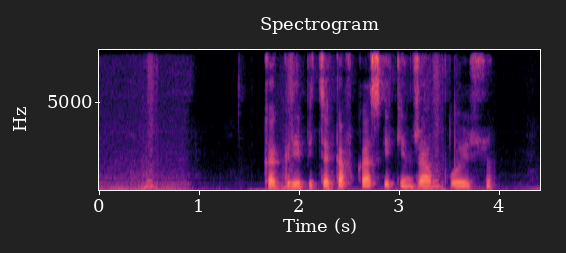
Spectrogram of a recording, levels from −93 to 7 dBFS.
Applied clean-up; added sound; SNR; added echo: none; Zipper (clothing); 14 dB; none.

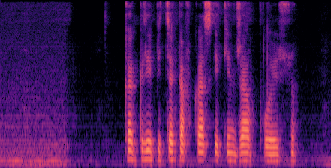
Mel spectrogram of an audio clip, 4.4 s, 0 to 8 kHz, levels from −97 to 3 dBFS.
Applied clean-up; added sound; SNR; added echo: none; none; none; none.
